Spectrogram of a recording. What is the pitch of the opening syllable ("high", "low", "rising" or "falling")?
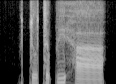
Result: low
